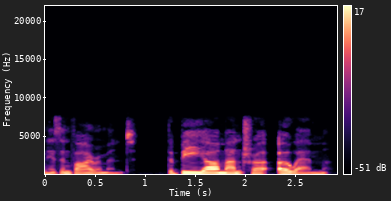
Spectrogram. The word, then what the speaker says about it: Om: The Biya mantra Om, pronounced Aum, will help balance his intuition and calm the mind.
